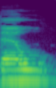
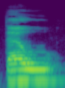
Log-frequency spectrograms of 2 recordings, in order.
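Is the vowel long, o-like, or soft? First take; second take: soft; soft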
